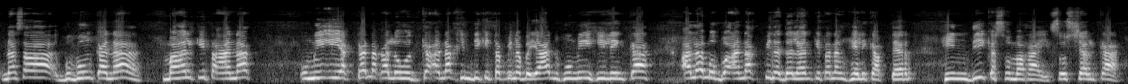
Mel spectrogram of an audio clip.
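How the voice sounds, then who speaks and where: A man voicing God as a gently scolding father. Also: very high-pitched, rough recording. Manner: patient, gently scolding, repeating "anak". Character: booming fatherly God speaking to a stubborn man.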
